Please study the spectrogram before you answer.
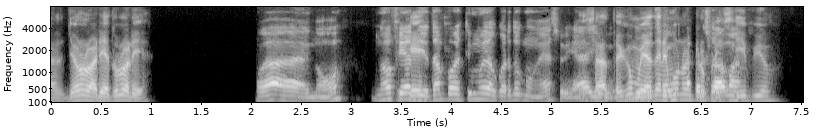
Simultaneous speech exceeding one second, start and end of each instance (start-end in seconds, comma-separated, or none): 5.2-6.9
